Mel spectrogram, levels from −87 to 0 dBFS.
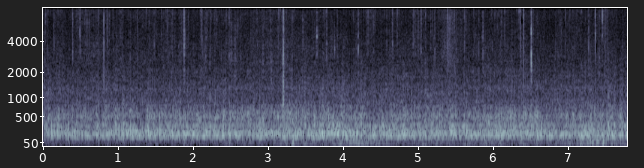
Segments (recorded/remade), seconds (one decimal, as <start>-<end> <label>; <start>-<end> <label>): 0.0-7.8 recorded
